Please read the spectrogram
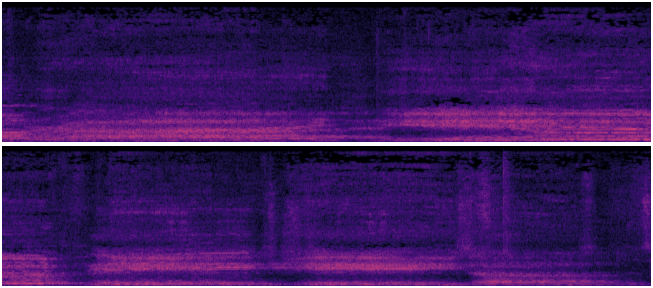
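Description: Old Regular Baptist lined-out hymn, sung unaccompanied: voices hold long notes that slide slowly from pitch to pitch, with short breaks between phrases.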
